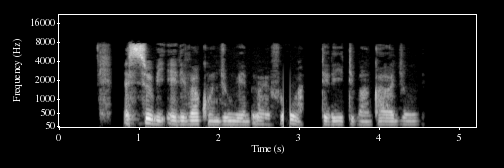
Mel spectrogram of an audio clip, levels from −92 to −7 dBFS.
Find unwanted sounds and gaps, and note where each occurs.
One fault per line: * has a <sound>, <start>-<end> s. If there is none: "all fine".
* has a dropout, 2.8-2.9 s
